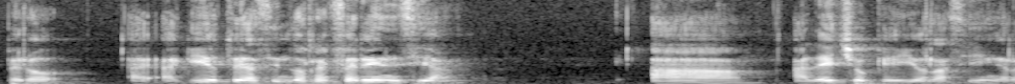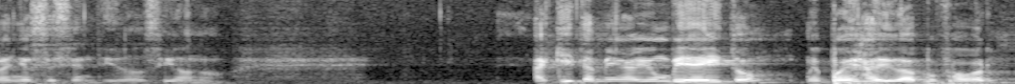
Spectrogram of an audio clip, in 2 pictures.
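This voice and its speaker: A man in his fifties from Peru, giving a conference presentation on teaching. He talks in a relaxed way and keeps checking in with "¿no verdad?" and "digamos". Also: medium pitch, moderate pace, long pauses. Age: 50s. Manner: filler-heavy, asks "¿no verdad?" often. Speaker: conference speaker. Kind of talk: educational presentation. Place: conference hall.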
